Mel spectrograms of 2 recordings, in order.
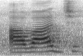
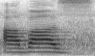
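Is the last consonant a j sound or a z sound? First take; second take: j; z. First: The last consonant is a j sound. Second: The last consonant is a z sound. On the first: The speaker calls it wrong. "आवाज नहीं बोला जाता" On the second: The speaker calls it right. "ज बिंदु वाले ज का प्रयोग हुआ है"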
